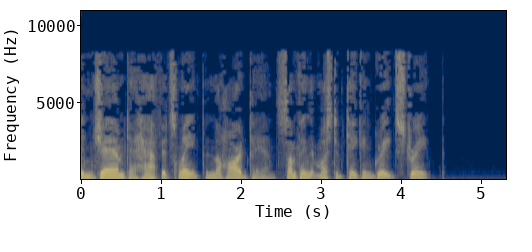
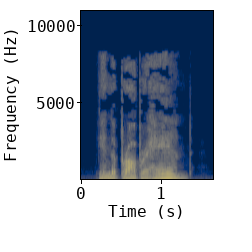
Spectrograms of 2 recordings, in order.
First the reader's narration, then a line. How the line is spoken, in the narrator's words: the Covenant Man whispered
